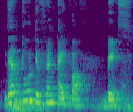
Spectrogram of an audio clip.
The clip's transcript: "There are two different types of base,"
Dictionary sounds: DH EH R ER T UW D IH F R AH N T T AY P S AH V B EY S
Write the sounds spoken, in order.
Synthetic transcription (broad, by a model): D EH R T UW D IH F R AH N T T AY P AH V B EY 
